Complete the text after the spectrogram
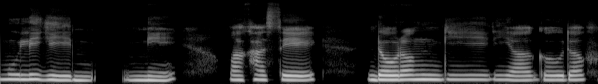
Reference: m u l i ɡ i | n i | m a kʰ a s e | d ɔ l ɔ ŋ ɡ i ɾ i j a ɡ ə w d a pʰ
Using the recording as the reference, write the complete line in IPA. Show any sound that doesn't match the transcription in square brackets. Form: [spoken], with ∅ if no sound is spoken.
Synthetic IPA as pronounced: m u l i ɡ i | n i | m a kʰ a s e | d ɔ [ɾ] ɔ ŋ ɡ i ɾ i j a ɡ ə w d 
